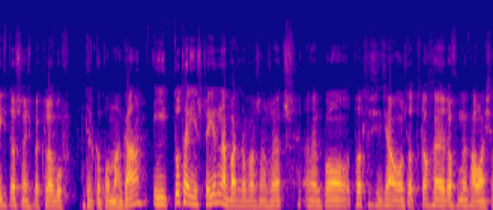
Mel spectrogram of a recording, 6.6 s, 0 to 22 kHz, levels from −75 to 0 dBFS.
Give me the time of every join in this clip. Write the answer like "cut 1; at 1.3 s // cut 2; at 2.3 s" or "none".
cut 1; at 1.0 s // cut 2; at 5.4 s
